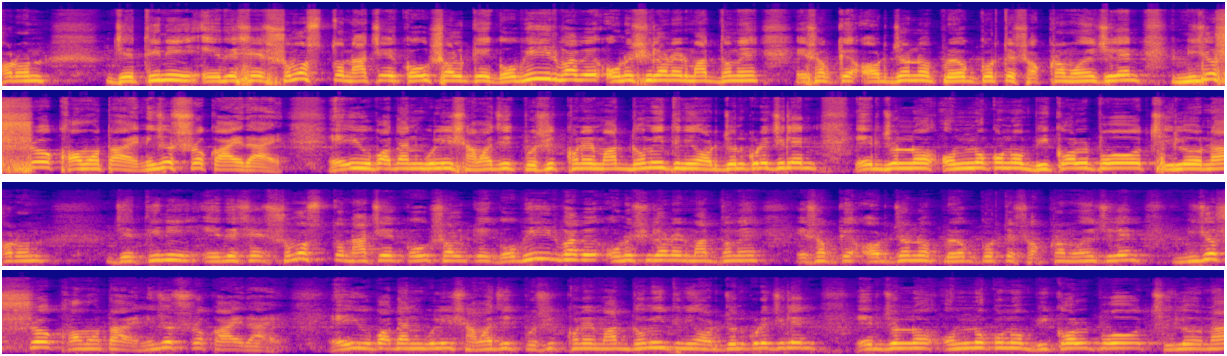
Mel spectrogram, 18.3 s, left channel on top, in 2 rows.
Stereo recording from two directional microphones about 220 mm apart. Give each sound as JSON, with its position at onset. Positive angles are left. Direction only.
{"t": 0.0, "sound": "speech", "side_deg": 35}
